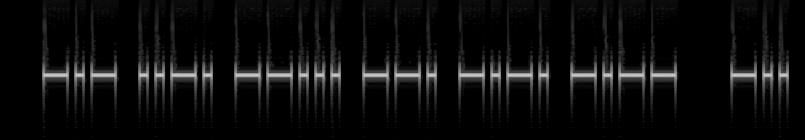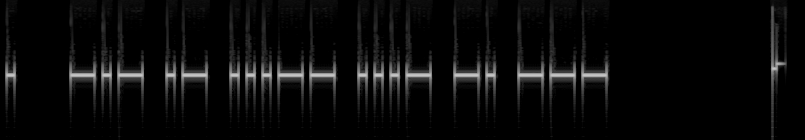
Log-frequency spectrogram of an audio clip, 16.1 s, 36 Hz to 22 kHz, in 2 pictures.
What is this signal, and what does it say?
Morse code, heard as a keyed tone, about 15 wpm, 700 Hz. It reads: KF7GCY DE KA3VNO
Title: USA Callsign DE Callsign - 6 Characters - 15wpm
